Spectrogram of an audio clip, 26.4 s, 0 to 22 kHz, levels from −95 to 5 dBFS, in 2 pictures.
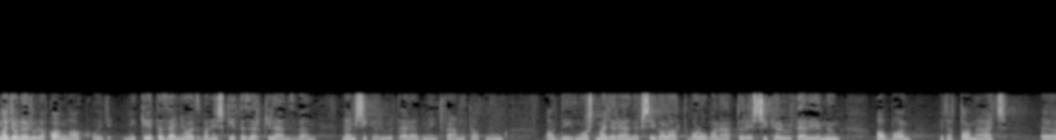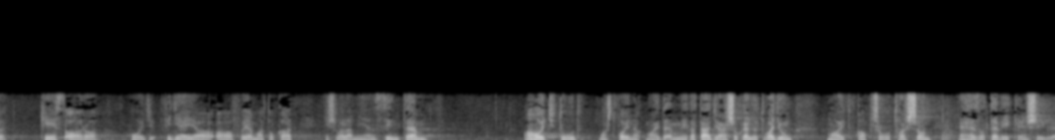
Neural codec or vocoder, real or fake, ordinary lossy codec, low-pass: none; real; none; 7.2 kHz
